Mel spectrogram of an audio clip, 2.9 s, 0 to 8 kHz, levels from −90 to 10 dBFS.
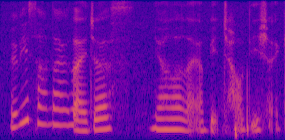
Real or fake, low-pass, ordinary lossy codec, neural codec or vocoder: real; none; none; none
